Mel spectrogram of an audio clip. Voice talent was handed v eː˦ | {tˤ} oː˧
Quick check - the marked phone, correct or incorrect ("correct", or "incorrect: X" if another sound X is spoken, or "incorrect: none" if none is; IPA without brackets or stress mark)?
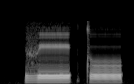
incorrect: t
